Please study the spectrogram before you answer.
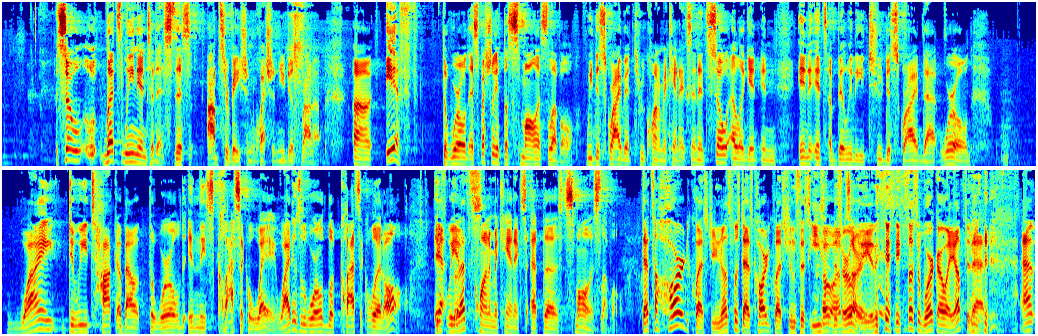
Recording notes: This program was recorded in front of a live audience at The Oshman Family JCC in Palo Alto, CA on September 14th, 2019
